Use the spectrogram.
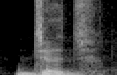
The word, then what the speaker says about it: judge: यानी आपको इंग्लिश में कहीं पर DGE लिखा मिले तो उसका उच्चारण होता है जा। तो मीनिंग बन गई जज।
